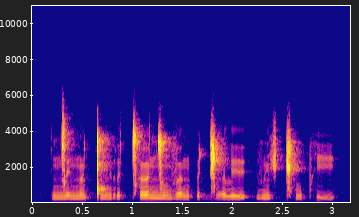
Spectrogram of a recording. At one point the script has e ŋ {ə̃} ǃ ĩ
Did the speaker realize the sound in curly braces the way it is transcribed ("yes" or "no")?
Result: yes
